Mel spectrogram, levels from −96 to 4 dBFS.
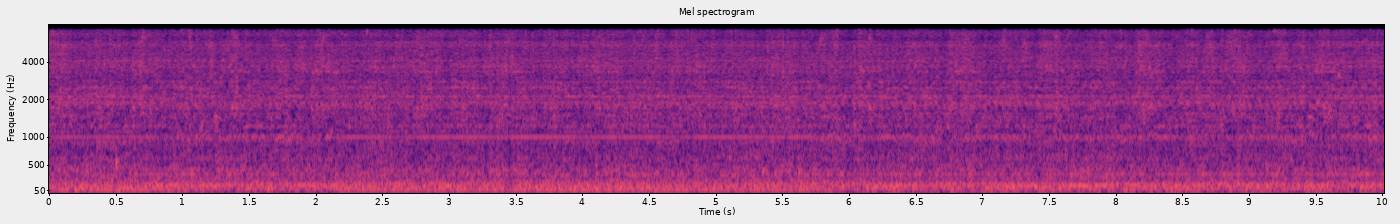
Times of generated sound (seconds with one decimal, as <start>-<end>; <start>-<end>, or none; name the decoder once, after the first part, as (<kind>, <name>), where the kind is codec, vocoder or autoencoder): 0.7-2.2 (vocoder, HiFi-GAN); 5.7-10.0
